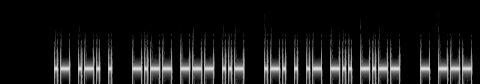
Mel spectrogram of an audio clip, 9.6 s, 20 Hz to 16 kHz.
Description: Morse code, heard as a keyed tone, about 20 wpm, 700 Hz. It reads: ARE YOU READY TO
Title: Sentences from Top 400 Words 20wpm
